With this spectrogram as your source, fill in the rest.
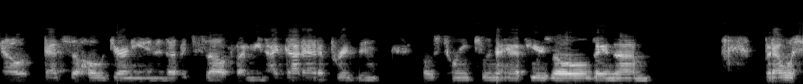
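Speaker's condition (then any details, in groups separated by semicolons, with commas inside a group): No condition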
